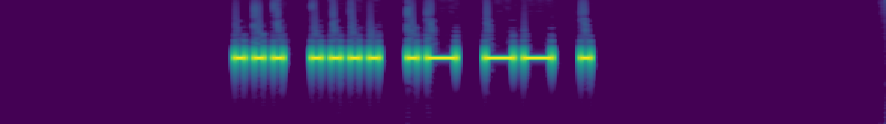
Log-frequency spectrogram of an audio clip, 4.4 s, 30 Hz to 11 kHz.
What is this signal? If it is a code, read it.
Morse code, heard as a keyed tone, about 25 wpm, 700 Hz. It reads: SHAME
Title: Five Letter Words - 25wpm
